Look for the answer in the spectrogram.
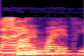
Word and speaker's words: Sine Wave: Is that how it's pronounced? – Sine Wave, yes.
